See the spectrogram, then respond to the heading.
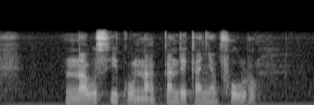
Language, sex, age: Venda, male, 22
